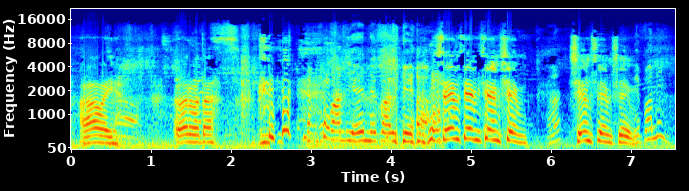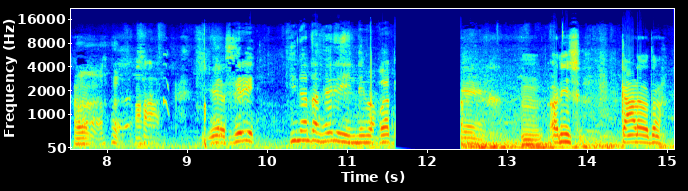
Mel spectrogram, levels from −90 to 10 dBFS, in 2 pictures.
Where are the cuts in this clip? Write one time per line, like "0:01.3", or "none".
none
